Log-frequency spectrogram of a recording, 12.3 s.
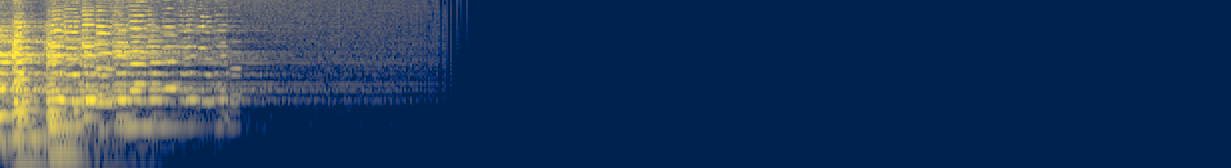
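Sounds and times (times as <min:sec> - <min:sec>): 
string quartet playing a Baroque concerto: 0:00.0 - 0:01.6.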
